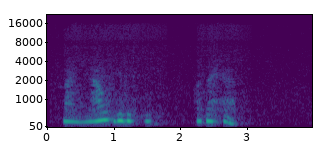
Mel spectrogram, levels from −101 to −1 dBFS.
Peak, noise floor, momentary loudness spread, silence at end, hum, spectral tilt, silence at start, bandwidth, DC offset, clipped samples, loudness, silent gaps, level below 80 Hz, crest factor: -36 dBFS; -83 dBFS; 16 LU; 1.15 s; none; -7 dB/octave; 0.25 s; 16.5 kHz; under 0.1%; under 0.1%; -51 LUFS; none; under -90 dBFS; 16 dB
